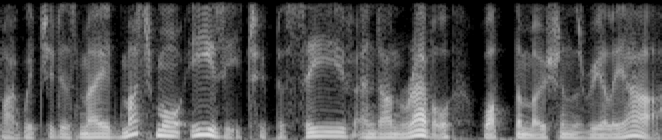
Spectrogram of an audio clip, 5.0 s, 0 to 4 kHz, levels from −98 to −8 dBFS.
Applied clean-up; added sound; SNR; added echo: none; none; none; none.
